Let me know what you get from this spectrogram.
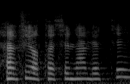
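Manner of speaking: soft, trailing repetition; mock trance murmur; entranced echo. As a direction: repeat it softly as if hypnotised. Subject echoes hypnotist in trance.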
